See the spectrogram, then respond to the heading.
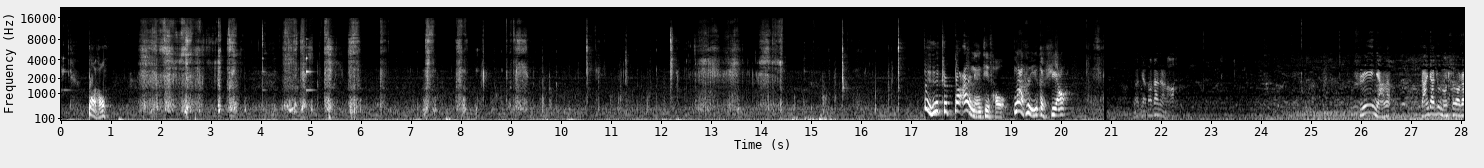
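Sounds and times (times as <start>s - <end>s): man chewing: 1.3s - 17.0s.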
